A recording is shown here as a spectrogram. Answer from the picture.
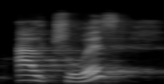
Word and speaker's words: altruist: we learned altruist yes its beginning sound is altruist and the stress is on the first syllable what do you mean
